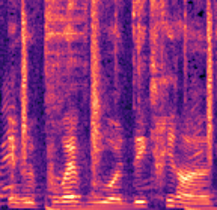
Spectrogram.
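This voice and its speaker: Woman with an eastern French accent, casual music chat, low-ish voice, rambling and slangy, music bed clearly audible. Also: unhurried. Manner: slangy, excitable, rambling with many fillers. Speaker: music YouTuber. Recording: music playing clearly behind the voice.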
